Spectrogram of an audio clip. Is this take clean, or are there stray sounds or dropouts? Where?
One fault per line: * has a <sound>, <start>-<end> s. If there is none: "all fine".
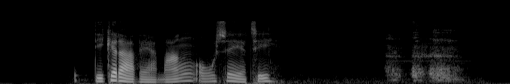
* has a throat clearing, 3.8-4.7 s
